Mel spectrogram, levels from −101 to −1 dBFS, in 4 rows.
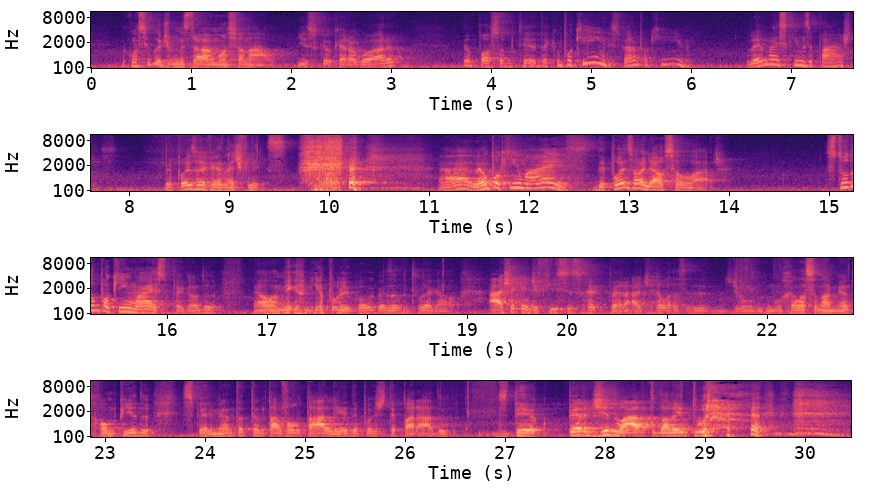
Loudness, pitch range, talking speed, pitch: -25 LUFS, 125-170 Hz, 160 wpm, 140 Hz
